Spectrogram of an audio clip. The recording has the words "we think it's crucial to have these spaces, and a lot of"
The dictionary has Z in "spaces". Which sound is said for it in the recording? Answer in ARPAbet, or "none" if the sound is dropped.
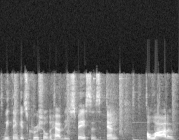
Z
